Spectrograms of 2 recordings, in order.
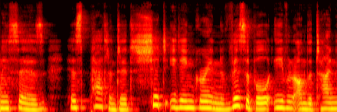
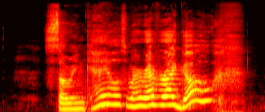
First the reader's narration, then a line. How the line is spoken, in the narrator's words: Nita responds, one of those same giggles slipping out at the end of her words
